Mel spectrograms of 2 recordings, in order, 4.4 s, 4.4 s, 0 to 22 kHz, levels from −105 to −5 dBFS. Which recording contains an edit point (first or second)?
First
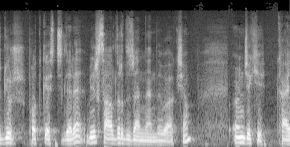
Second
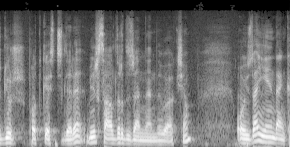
first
